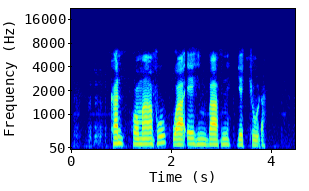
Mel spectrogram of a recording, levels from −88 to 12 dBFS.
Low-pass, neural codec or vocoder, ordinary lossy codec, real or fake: 7.2 kHz; none; Opus, 32 kbps; real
